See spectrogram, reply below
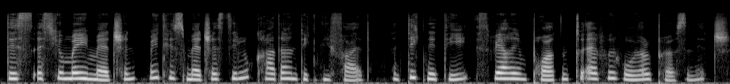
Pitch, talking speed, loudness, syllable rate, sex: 245 Hz, 165 wpm, -17 LUFS, 5.9 syllables/s, female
